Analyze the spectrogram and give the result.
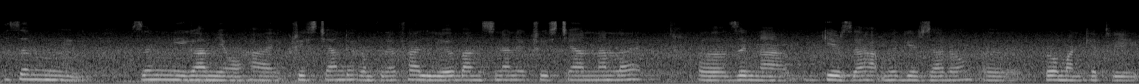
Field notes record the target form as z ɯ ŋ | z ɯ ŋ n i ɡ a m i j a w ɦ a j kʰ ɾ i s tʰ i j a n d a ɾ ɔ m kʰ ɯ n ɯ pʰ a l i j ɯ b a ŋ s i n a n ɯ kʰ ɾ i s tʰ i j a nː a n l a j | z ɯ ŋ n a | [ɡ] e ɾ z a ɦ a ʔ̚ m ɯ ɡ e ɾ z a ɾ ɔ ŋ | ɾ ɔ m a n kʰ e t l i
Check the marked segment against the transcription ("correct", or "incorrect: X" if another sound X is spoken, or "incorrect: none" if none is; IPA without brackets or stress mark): correct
